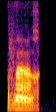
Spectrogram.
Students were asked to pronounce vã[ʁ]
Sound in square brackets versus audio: correct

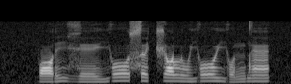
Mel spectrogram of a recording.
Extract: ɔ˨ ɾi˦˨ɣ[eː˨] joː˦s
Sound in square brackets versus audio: correct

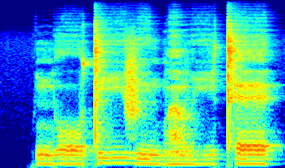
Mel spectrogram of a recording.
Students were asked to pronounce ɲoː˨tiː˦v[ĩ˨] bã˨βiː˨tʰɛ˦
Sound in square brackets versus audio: correct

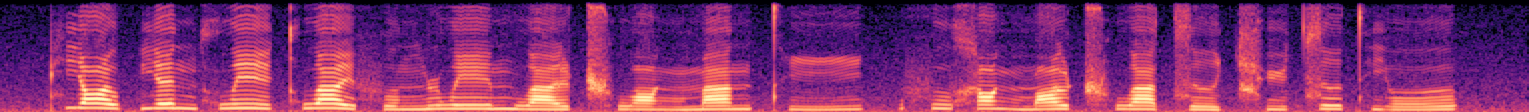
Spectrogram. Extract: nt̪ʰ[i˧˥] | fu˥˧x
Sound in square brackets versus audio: correct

